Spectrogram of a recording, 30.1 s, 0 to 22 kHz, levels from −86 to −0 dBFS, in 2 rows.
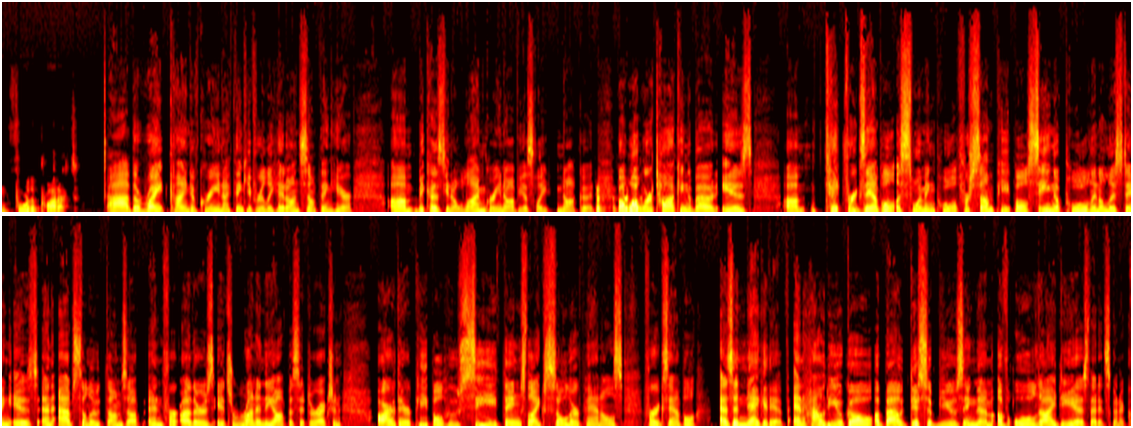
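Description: No technical faults can be heard at any point in the speech.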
